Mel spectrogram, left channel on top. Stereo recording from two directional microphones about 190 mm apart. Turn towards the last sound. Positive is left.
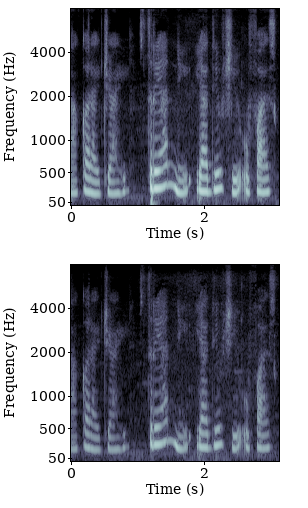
turn(degrees=30)  # may be behind; listen again after turning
